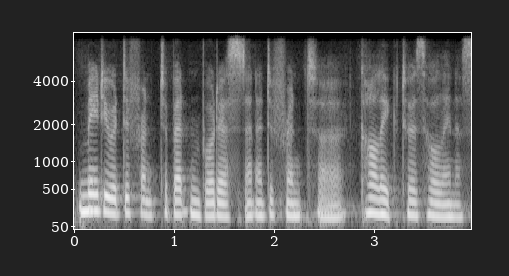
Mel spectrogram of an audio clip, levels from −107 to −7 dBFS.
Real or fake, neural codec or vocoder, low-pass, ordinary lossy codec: fake; codec, 24 kHz, 0.9 kbps, DualCodec; 7.2 kHz; Opus, 64 kbps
